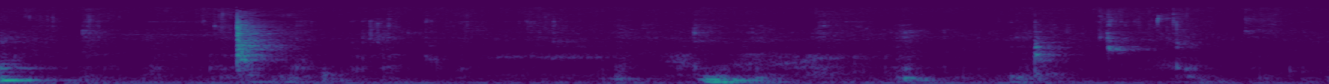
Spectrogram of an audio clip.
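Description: Faint eating sounds at a table: a few soft clicks and small mouth noises, with one sharper click about a second in.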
